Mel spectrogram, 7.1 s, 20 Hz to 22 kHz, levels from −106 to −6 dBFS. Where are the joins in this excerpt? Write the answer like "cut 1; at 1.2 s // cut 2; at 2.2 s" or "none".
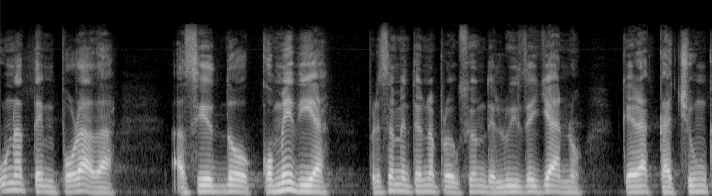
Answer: none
